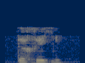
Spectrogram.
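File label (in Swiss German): "rejel", Alsatian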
